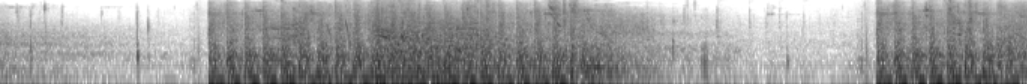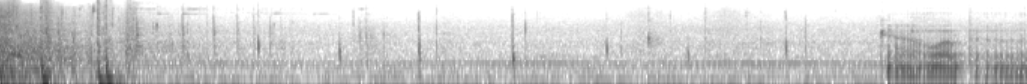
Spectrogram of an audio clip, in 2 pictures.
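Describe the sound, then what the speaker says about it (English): Shotgun fire in the video game L.A. Noire arrives as two loud bursts of rapid gunfire, each lasting a couple of seconds, with quieter scuffs and clatter between and after them. "A shotgun? I heard that."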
